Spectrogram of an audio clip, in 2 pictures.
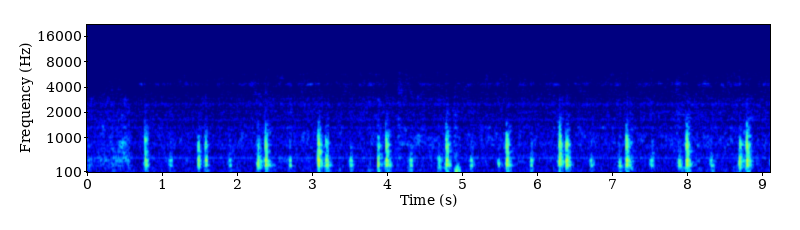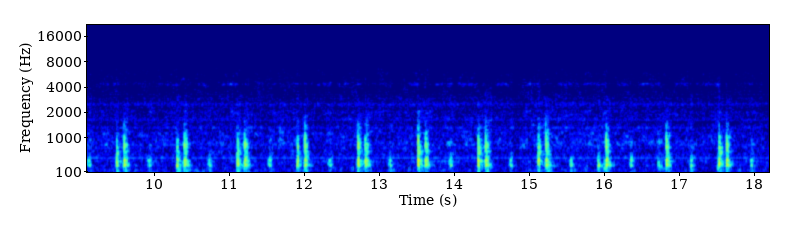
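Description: Regular heartbeat near 75 a minute with an extra soft sound just before the first heart sound, a pathological S4.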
